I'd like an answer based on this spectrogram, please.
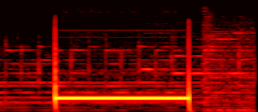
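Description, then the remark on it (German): A telephone ringback tone while calling a mobile phone in Potsdam: one steady, mid-pitched beep lasting about a second, clearly audible with a faint click at start and end, then quiet line hiss. Nobody speaks. “Jetzt muss nur noch jemand rangehen.”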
